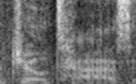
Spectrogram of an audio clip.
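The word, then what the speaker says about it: Jotaz: dance around with the joez or Joe Taz it's it's Tas like the Tasmanian deel not t say I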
